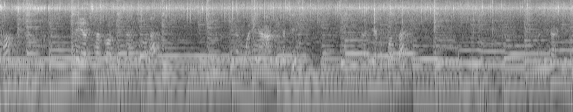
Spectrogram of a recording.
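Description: Spiced potato-and-pea samosa filling sizzling in a stainless steel pan as a wooden spatula stirs it, under instrumental background music.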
